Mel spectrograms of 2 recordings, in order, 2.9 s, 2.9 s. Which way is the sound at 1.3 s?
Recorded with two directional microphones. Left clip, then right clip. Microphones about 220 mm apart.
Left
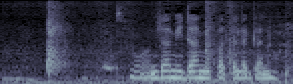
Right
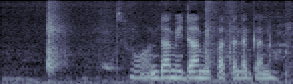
25° right (ahead or behind).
